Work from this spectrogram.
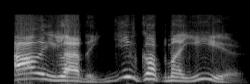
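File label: Portuguese male, voice; Pirates Of The Caribbean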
